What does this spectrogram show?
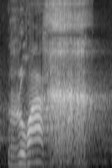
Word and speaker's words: ruach: que significa espíritu y se pronuncia la ch en el hebreo como j. Ruaj, roaj.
